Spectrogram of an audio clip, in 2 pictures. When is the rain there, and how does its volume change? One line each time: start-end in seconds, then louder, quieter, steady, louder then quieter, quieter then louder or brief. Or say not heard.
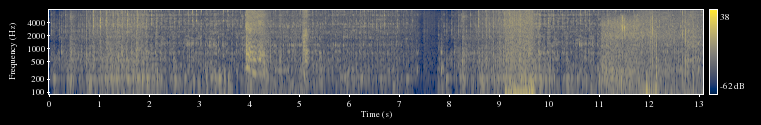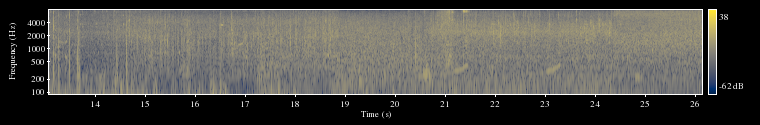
11.0-26.1 steady.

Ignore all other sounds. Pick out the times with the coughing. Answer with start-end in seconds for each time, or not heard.
12.7-13.5.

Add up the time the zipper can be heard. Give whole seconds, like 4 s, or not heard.
3 s.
